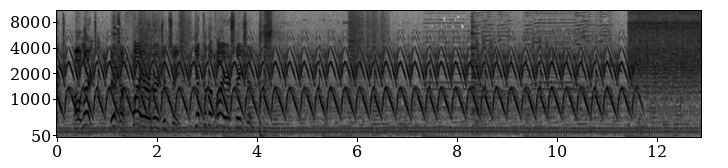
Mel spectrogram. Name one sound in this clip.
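A police siren wails rapidly up and down, close by.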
